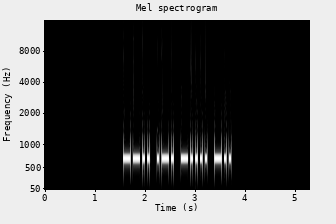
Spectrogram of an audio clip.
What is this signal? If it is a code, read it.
Morse code, heard as a keyed tone, about 25 wpm, 700 Hz. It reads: ZR6D
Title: DXCC-100 Call Signs - 4 Characters - 25wpm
